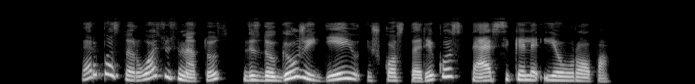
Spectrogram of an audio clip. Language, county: Lithuanian, Vilnius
